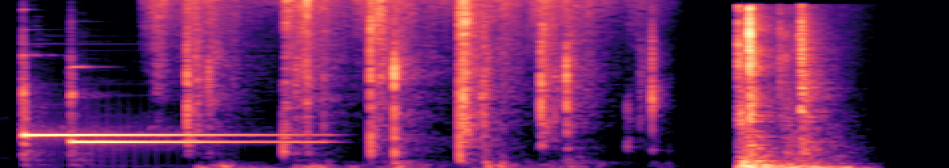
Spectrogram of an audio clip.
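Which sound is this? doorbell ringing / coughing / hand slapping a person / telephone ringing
doorbell ringing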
